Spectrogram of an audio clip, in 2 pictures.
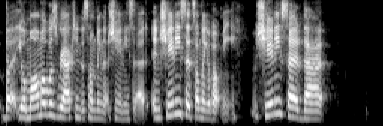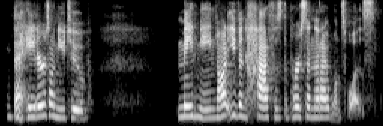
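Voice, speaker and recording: A woman speaking in a personal confessional vlog, earnest, halting and self-pitying. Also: a little high. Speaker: vlogger.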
